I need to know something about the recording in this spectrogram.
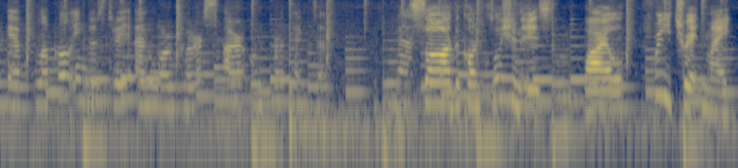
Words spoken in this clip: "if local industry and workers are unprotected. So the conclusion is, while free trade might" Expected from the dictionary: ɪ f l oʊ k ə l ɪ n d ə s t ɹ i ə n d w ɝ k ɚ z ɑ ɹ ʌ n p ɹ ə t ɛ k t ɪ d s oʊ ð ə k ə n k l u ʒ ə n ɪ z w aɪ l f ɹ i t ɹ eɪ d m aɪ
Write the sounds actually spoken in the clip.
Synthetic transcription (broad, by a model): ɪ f l oʊ k ə l ɪ n d ə s t ɹ i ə n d w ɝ k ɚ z ɑ ɹ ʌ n p ɹ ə t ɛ k t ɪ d s oʊ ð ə k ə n k l u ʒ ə n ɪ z w aɪ l f ɹ i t ɹ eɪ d m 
